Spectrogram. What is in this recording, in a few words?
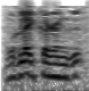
tamil potatoes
